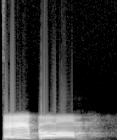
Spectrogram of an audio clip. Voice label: loc a, seal fem; vo; Counter Strike Model Pack; CS:GO

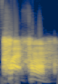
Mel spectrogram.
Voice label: platform, professional epic; player vo; Counter Strike Model Pack; CS:GO

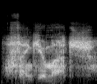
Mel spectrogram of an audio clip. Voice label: thankful; agents; leet epic

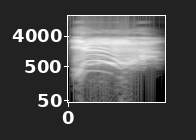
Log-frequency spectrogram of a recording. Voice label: cheer; Counter Strike; CS:GO; leet epic

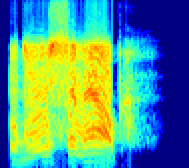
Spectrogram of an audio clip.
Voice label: radio bot under fire, swat; Counter Strike Model Pack; CS:GO

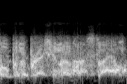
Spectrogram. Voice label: firing, combine grunt; Half Life Model Pack

